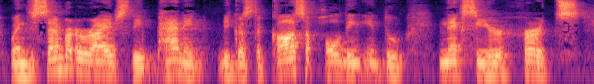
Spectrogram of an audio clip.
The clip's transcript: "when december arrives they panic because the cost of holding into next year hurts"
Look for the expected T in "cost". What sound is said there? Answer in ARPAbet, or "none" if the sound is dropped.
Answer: none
